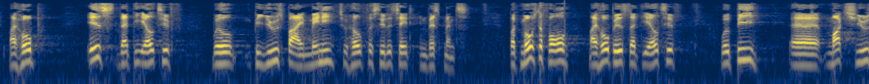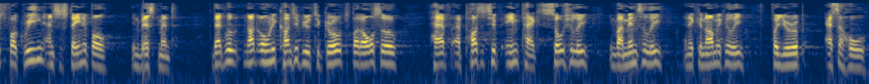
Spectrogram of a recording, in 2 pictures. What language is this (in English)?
English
